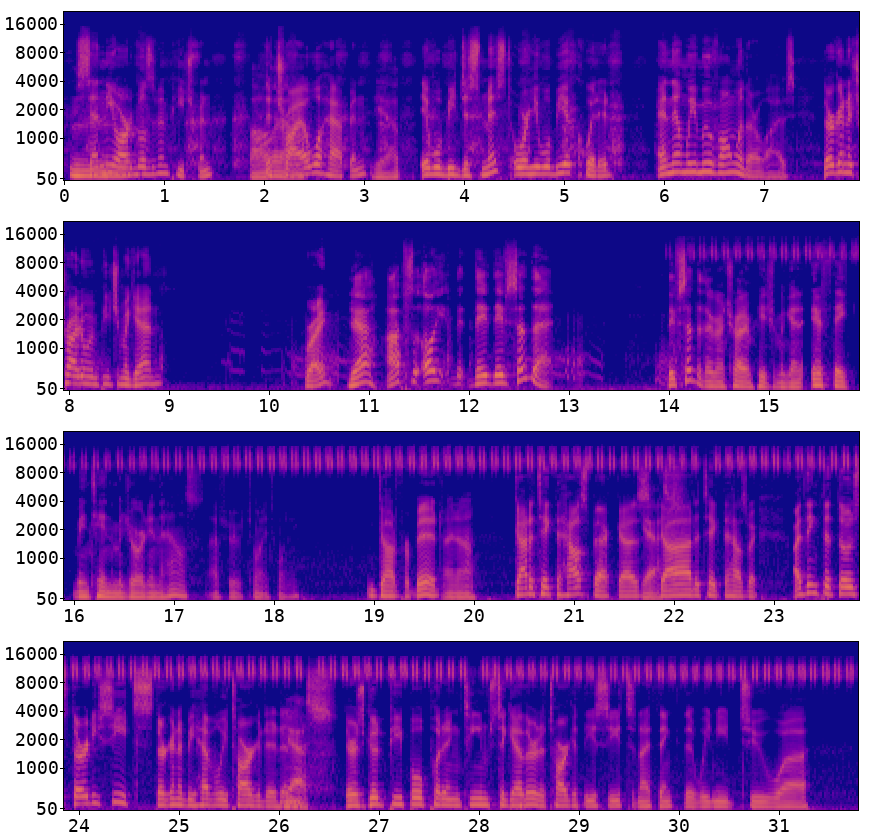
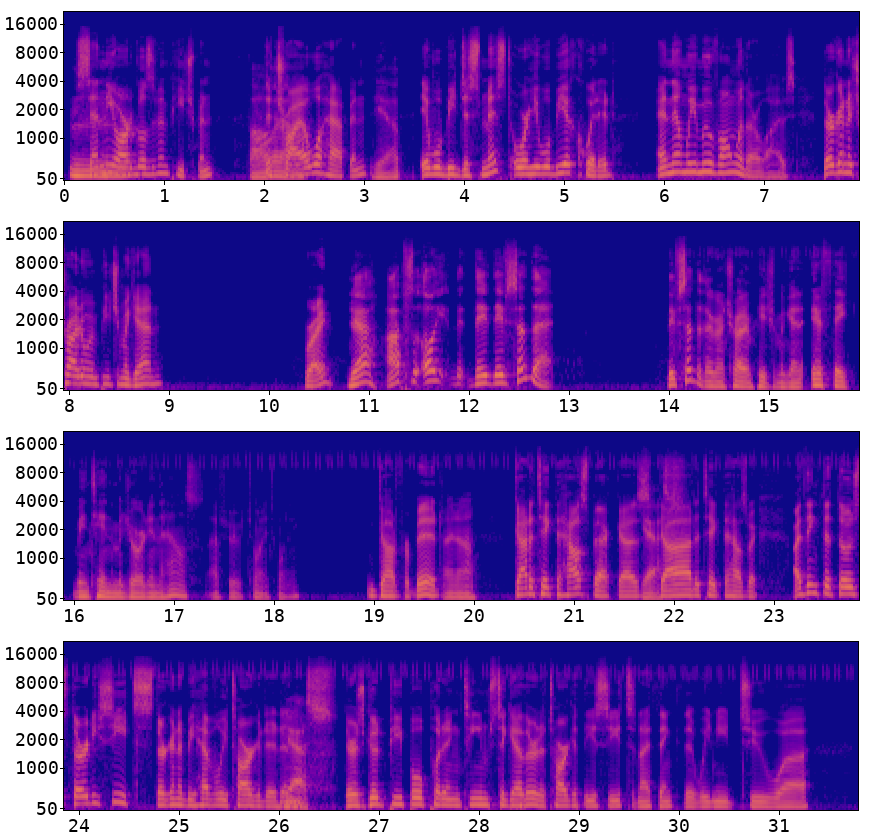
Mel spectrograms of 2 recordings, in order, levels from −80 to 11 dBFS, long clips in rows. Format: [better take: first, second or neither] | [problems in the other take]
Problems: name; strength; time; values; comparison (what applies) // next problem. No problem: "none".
second | animal sounds; loud; throughout; 3 dB below the speech; faint in the second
